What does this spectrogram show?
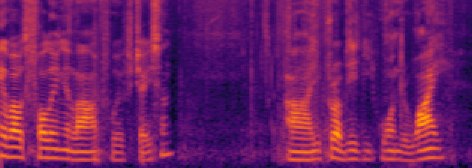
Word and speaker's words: JSON: come back so um it's pronounced Jason that's that's what Douglas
